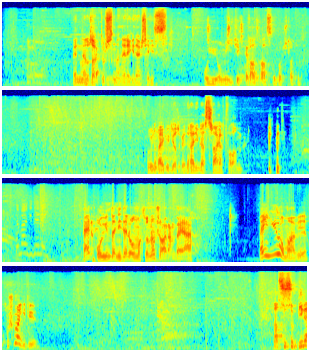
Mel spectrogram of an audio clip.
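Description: Game spells zap and whoosh in quick bursts.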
